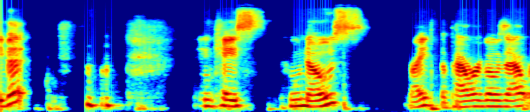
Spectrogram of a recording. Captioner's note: chuckles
